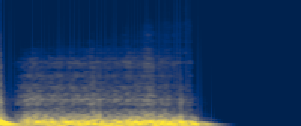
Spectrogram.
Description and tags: A kick with a distorted reverb at the end, sort of sounds like a tomb stone being pushed open
kick, stone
